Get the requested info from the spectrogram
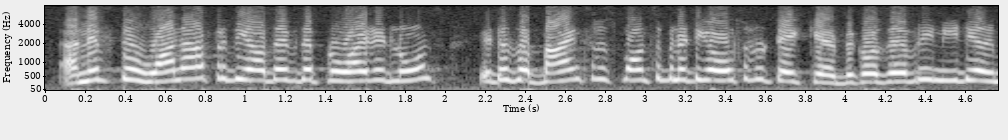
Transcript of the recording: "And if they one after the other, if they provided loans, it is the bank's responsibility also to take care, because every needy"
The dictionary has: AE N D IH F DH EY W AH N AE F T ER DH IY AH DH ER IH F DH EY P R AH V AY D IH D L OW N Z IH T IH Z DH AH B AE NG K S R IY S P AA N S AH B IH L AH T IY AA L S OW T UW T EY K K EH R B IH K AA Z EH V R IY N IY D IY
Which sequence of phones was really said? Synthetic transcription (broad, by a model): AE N D IH F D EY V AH N AE F T ER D IY AH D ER IH F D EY P R AH V AY D IH D L OW N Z IH T IH Z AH B AE NG K S R IY S P AA N S AH B IH L AH T IY AA L S OW T UW T EY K K EH R B IH K AA Z EH V R IY N IY D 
